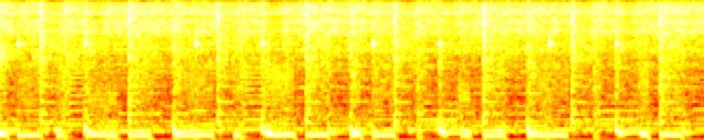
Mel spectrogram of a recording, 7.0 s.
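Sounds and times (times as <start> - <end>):
music loop: 0.0 - 7.0.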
